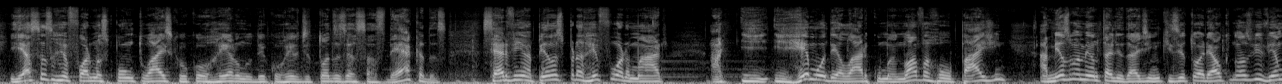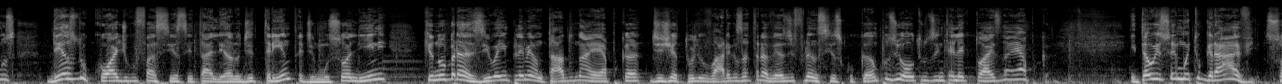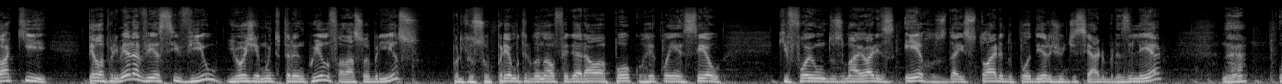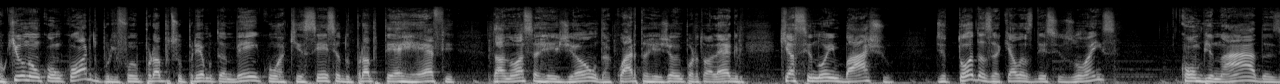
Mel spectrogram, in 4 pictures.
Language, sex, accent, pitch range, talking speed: Portuguese, male, Brazilian, 125-160 Hz, 155 wpm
